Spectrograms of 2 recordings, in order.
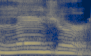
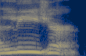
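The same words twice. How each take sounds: First: It is said with a British pronunciation. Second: It is said with an American pronunciation. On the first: "người Anh sẽ nói là leisure" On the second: "người Mỹ sẽ đọc là leisure"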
